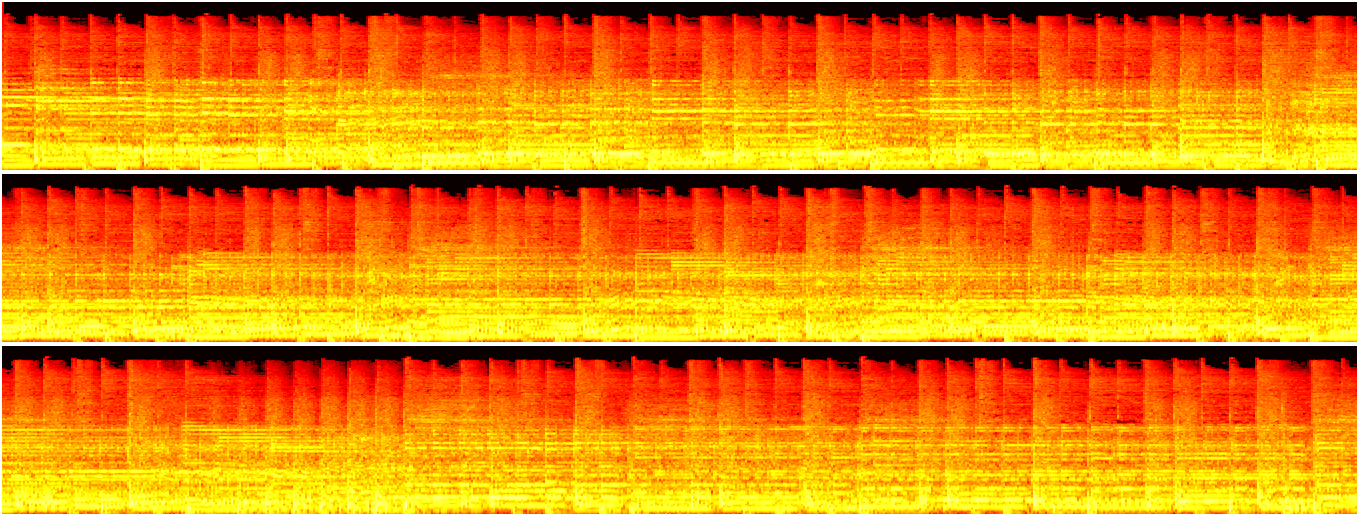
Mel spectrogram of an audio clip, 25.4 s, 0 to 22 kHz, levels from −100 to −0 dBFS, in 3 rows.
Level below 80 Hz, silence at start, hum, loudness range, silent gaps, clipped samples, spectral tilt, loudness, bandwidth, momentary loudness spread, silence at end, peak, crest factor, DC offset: -32 dBFS; 0 s; none; 1 LU; none; under 0.1%; -5 dB/octave; -14 LUFS; 17 kHz; 2 LU; 0 s; 0 dBFS; 14 dB; under 0.1%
